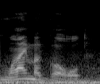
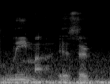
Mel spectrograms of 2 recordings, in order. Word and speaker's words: Lima: And I always pronounce it Lima Gold, but it's Lima. That's the Pennsylvania pronunciation of it.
